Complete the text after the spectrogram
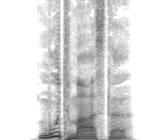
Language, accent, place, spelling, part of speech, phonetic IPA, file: German, Germany, Berlin, mutmaßte, verb, [ˈmuːtˌmaːstə], De-mutmaßte.ogg
- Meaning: inflection of mutmaßen: 1. first/third-person singular preterite 2. first/third-person singular subjunctive II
